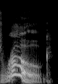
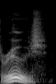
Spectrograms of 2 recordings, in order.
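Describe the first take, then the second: First: The name ends with a hard g sound. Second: The name ends with a soft zh sound. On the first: The speaker calls it wrong. "I've been saying it wrong since the nineties" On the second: The speaker calls it right. "Oh, it's Rouge"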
